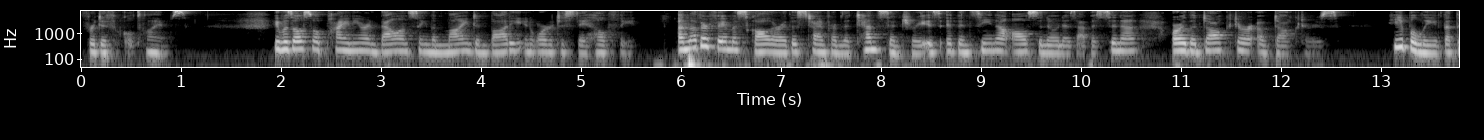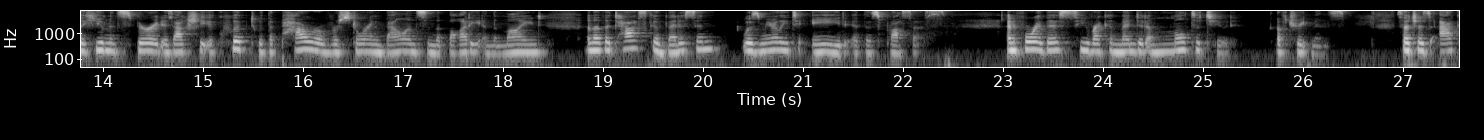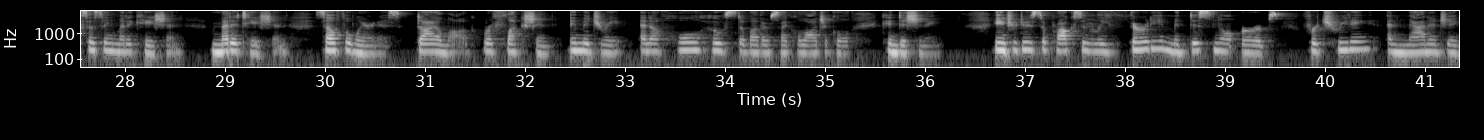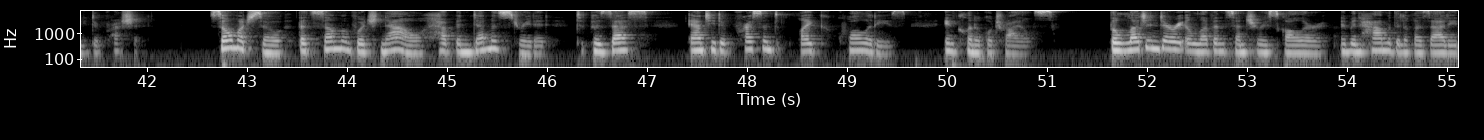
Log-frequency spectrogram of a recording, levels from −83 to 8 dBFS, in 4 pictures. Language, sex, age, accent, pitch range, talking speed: English, female, 30-49, American, 185-220 Hz, 150 wpm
